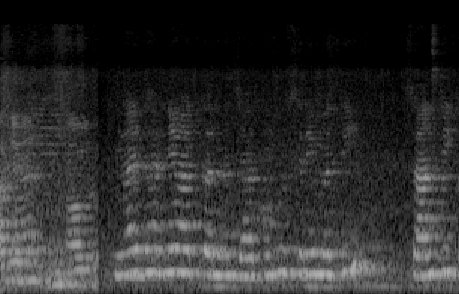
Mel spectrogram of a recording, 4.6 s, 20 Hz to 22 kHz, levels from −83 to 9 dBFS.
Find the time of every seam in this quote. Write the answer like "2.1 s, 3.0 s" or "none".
1.0 s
